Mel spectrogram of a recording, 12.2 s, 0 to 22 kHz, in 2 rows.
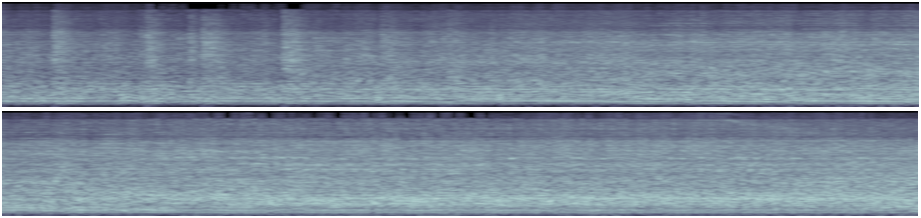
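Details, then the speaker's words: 7-year-old MTD Murray riding mower, 38-inch deck with new belt and blades, blades engaged: small single-cylinder engine holds steady speed under blade load with an even drone and smooth deck whir; ran a couple of minutes fine. "I mean I just ran it for a couple minutes there and everything seems all right so that's good"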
